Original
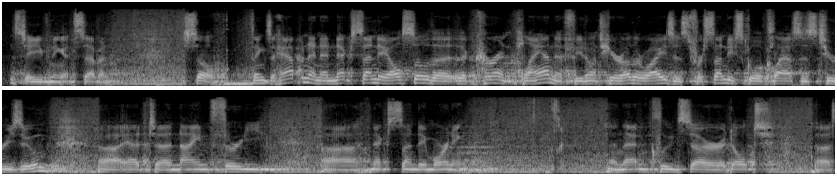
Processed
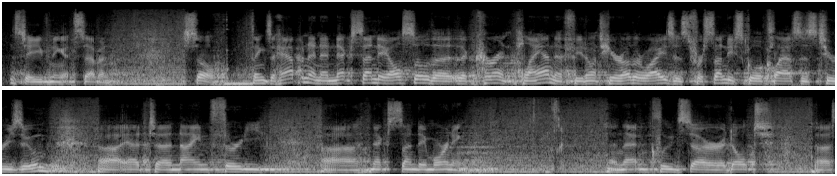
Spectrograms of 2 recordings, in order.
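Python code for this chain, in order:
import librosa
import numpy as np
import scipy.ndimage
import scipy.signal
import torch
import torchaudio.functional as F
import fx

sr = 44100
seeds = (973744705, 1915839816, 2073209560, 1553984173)

y = fx.high_shelf(x, sr, hz=6100.0, db=-7.0)
y = y * librosa.db_to_amplitude(1.5)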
